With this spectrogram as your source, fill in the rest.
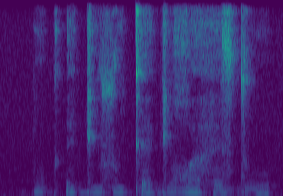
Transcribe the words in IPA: p u k ʔ e ɡ i sʷ i kʼ ɛ ɡ i ʁʷ ɐ h ɛ z d u

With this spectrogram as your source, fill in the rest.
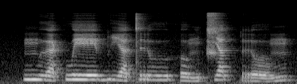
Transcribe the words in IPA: m ɯ˨˩ a̯ k w eː˧ b i˨˩ a̯ t r uː˧ h o˩˦ m t͡ɕ a˦˥ t̚ p r o˩˦ m

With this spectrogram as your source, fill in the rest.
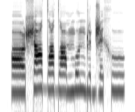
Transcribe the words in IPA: ɒː ʂ ɛ dˤ ɛ dˤ ɛː m o n d ɘ ɖ͡ʐ e x u

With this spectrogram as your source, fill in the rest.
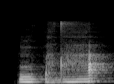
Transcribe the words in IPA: ɲ u k͡p a̤ d̪ a̤

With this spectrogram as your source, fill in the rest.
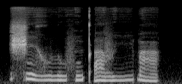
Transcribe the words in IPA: ʃ e˦˨ ɣ u˨ l u˨ f ũ˨˦ kʼ a˨ v iː˨˦ ɓ ã˨

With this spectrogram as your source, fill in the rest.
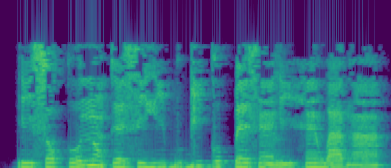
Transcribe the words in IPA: ɾ i˨ s ɔ˨ k o˨˦ n ɔ̃˦˨ k ɛ˨ s i˨ j i˧ b u˧ ɡ i˦ ɡ o˦ k͡p ɛ˧ s ɛ̃˨ l i˨ h ɛ̃˧ w a˨ ɡ ã˨

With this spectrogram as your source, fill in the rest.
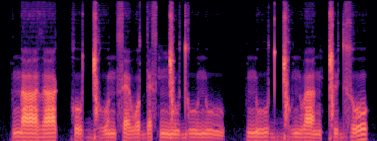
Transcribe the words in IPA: n aː ð aː kː oː ɡ͡ǀ oː n s æ β ɔ d ɾ æ s ŋ͡ǀ u d uː n uː | n uː d ɡ͡ǀ u n β aː n ǀ y d z o

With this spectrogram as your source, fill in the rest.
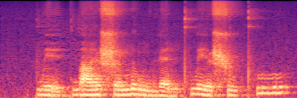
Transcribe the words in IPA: p w ḛ˨˩ ɪ̯ k w a˧˥ ɪ̯ ʂ ə˧˥ n ɤ˥˩ ŋ l ɥ ɛ̰˨˩ n pʰ w e˥˩ ɪ̯ ʂ u˧˥ pʰ u˥

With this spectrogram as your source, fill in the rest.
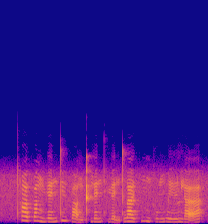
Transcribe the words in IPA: t̪ʰ ɑ˥˧ ʊ̯ p ɑ˥˩ ŋ m ɥ ɛ˧˥ n t̪ y˥˩ p ɑ̰˨˩ ŋ pʰ j ɛ˧˥ n t̪ʰ ɥ ɛ̰˨˩ n t̪ w a˥˧ ɪ̯ p i˥˩ ŋ x ʊ˧˥ ŋ w e˧˥ ɪ̯ l j ä̰˨˩˦

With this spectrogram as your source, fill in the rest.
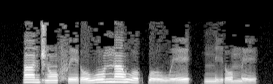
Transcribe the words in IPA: ã˦ d͡ʒ ɔ̃˧ f e˨ ɾ o˧ w o˦ n ã˦ w o˧ k͡p o˨ w e˨˦ | n i˨ ɾ o˧ m e˨

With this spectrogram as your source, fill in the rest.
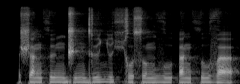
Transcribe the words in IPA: ʃ a ŋ θ ʉ ŋ d͡ʒ i ŋ d ʉ ʎ ʉ ç o s o ŋ v u ʔ a ŋ θ u v a

